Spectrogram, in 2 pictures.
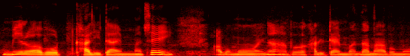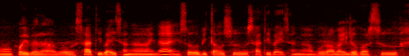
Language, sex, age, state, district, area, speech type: Nepali, female, 18-30, West Bengal, Darjeeling, rural, spontaneous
